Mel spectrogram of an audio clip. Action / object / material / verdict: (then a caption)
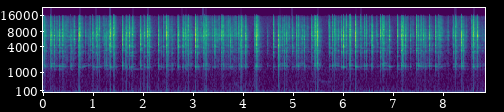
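tap / metal aerosol can / metal / none. Long nails tap and scratch along the body of a dark metal aerosol spray can with a white cap, held upright. The result is a rapid, uneven flurry of many short, bright metallic clicks and scrapes with a faint tinny ring. There is almost no low end.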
